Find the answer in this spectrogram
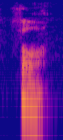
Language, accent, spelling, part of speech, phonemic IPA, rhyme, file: English, Southern England, fa, noun / preposition, /fɑ/, -ɑː, LL-Q1860 (eng)-fa.wav
- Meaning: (noun) A syllable used in solfège to represent the fourth diatonic (or sixth chromatic) note of a major scale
